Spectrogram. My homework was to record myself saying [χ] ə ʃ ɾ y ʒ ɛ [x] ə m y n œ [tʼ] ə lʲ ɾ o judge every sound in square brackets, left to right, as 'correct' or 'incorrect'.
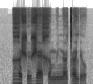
incorrect, correct, correct

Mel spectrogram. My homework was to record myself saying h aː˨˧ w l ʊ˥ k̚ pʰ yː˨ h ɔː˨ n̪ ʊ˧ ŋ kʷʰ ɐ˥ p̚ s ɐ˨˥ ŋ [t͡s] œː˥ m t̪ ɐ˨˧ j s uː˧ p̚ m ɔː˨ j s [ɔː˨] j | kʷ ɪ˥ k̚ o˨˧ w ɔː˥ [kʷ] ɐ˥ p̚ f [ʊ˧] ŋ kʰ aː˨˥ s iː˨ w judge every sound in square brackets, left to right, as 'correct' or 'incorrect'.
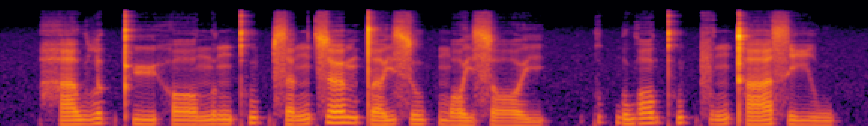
correct, correct, incorrect, incorrect

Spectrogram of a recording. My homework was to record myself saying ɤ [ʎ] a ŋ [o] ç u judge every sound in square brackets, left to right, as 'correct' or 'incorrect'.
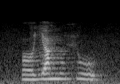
correct, incorrect

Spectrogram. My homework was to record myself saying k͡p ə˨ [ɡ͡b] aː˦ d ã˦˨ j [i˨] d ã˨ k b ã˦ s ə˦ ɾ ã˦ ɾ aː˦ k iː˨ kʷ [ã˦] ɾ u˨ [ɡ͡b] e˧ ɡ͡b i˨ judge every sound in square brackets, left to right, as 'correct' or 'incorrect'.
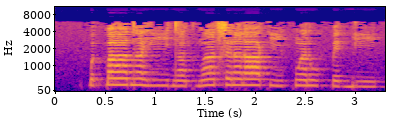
incorrect, incorrect, correct, incorrect

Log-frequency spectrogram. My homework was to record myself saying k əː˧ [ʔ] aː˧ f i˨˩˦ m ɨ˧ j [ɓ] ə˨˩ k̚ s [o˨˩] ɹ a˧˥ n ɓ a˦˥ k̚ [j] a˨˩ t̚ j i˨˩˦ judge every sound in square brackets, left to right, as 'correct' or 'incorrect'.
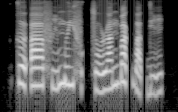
correct, incorrect, correct, incorrect

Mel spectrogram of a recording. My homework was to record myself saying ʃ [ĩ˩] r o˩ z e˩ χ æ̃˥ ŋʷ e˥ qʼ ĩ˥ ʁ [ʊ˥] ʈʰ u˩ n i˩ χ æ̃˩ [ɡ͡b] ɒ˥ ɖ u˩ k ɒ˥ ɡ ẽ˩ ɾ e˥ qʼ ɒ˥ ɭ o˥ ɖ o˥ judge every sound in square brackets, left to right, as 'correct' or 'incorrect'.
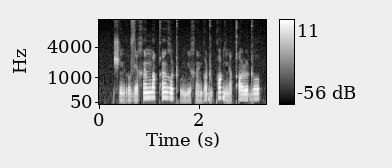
incorrect, incorrect, incorrect

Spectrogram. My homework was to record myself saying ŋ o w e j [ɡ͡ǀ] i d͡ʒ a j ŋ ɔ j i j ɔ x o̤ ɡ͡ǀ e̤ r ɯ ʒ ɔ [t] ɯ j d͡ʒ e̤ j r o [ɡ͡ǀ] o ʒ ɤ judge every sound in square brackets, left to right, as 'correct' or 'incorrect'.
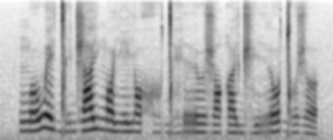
correct, incorrect, correct

